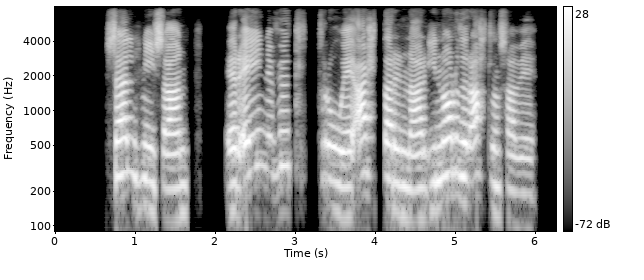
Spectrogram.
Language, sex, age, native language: Icelandic, male, 18-19, Icelandic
